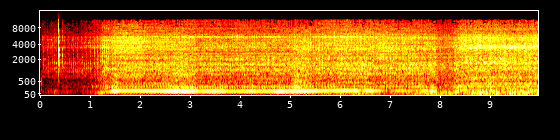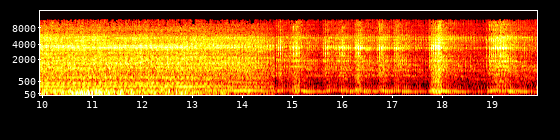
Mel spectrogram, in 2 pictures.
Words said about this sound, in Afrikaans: Wys gou vir my as jy nou die motorfiets aanskakel, hoe moet jy dit doen? Ek sit hom daar in en trek ek hom daar.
